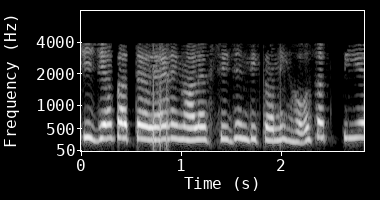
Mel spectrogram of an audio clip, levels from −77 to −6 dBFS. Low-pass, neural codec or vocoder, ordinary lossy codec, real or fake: 7.2 kHz; codec, 24 kHz, 0.9 kbps, WavTokenizer, medium speech release version 2; AAC, 16 kbps; fake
